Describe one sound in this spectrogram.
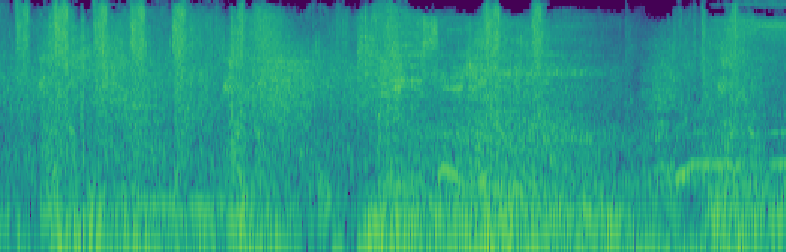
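Magic spells crackle and blast as game characters fight.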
